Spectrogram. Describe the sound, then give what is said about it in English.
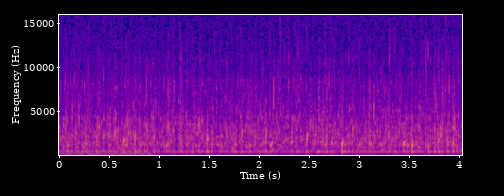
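Water trickles and burbles steadily over rocks in a canyon stream coming from the top of the mesa at Encinal, a continuous bright babbling with small splashes, moderately quiet, with no voices present. “That water was coming from the canyon, you know, on the top bar of the Mesa in Encinal.”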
